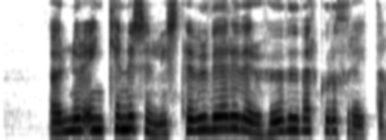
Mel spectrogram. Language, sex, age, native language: Icelandic, female, 40-49, Icelandic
